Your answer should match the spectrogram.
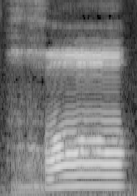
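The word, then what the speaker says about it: خ: Kha, Kha, kha, kha, kha, kha, kha. kha. Now this letter comes from the top part of the throat.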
